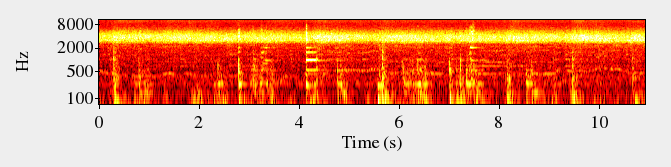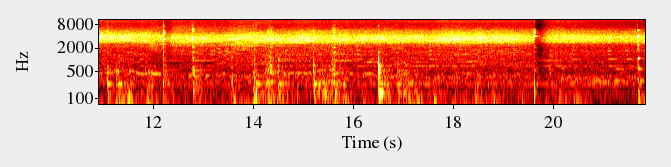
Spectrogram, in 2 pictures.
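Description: Chicken pieces and chopped onion sizzling in hot oil in a wok while being browned, with a steady hiss. A metal spoon stirs them, clinking and scraping against the wok every few seconds.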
